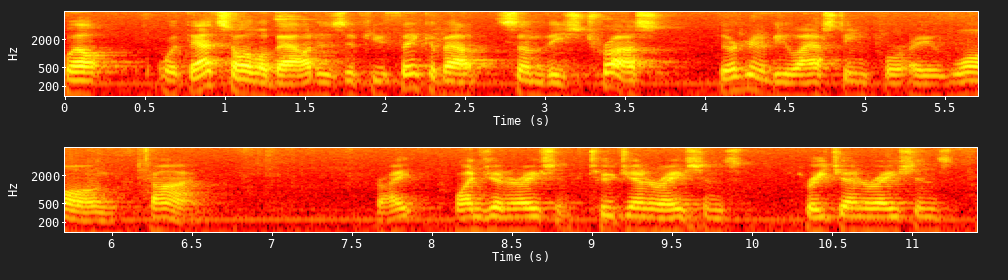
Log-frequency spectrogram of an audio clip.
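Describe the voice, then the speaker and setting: A man speaks with vocal fry in a dark, mellow tone. His pitch varies an ordinary amount, and some room echo can be heard. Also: medium pitch for a man, moderate pace. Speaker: estate planning attorney presenter. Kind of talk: lecture. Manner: soft-spoken.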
